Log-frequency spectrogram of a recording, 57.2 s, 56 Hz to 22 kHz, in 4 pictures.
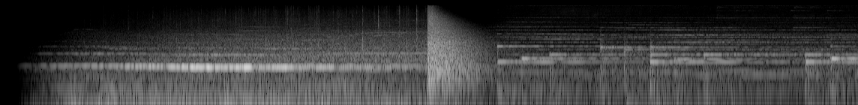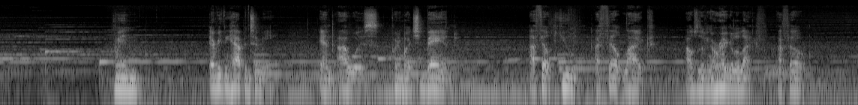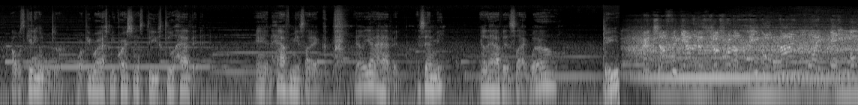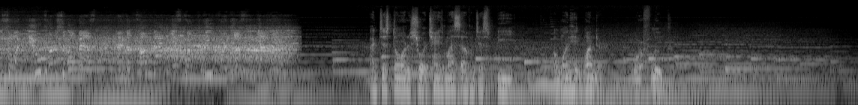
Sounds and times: Music: 0.4s - 57.2s
Male speech, man speaking: 16.2s - 16.7s, 17.8s - 18.9s, 19.6s - 22.0s, 23.1s - 27.8s, 28.8s - 32.0s, 32.8s - 36.0s, 36.6s - 38.0s, 38.7s - 47.9s, 49.0s - 51.5s, 52.1s - 54.1s.

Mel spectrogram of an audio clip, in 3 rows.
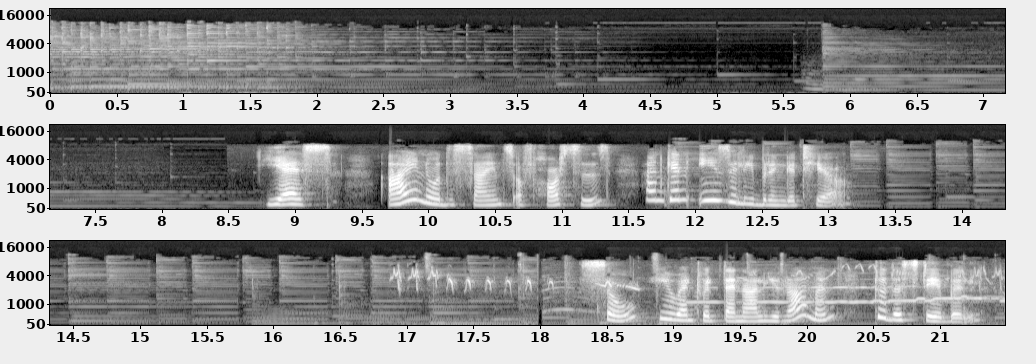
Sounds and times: Child speech, kid speaking: 8.8s - 13.2s, 18.3s - 21.4s.

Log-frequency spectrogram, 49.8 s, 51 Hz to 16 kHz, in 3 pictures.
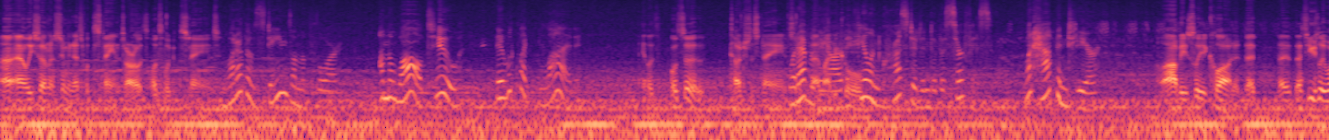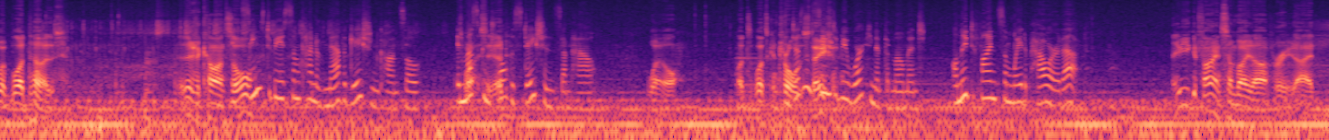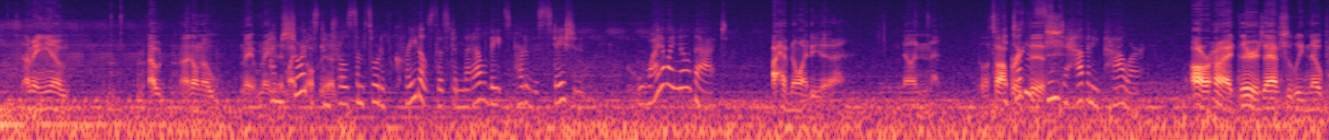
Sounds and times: Speech: 0.0s - 7.3s, 8.0s - 24.1s, 24.7s - 25.2s, 25.8s - 30.1s, 31.3s - 34.1s, 35.1s - 42.3s, 42.9s - 43.8s, 44.5s - 49.8s
Inside, small room: 0.0s - 49.8s.

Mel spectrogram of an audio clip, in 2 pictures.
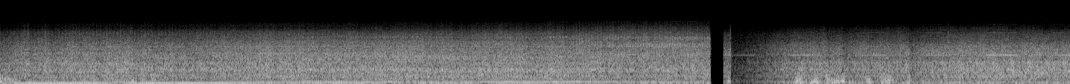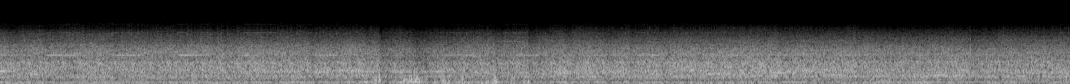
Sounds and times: Vehicle: 0.0s - 21.4s.

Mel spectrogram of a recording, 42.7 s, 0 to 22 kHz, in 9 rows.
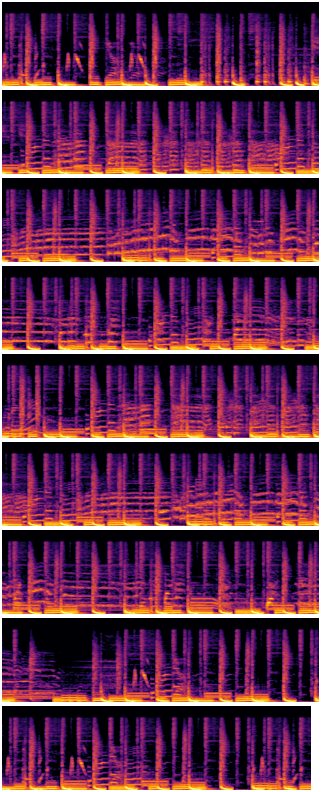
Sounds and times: Disco: 0.0s - 42.6s
Jazz: 0.0s - 42.6s.

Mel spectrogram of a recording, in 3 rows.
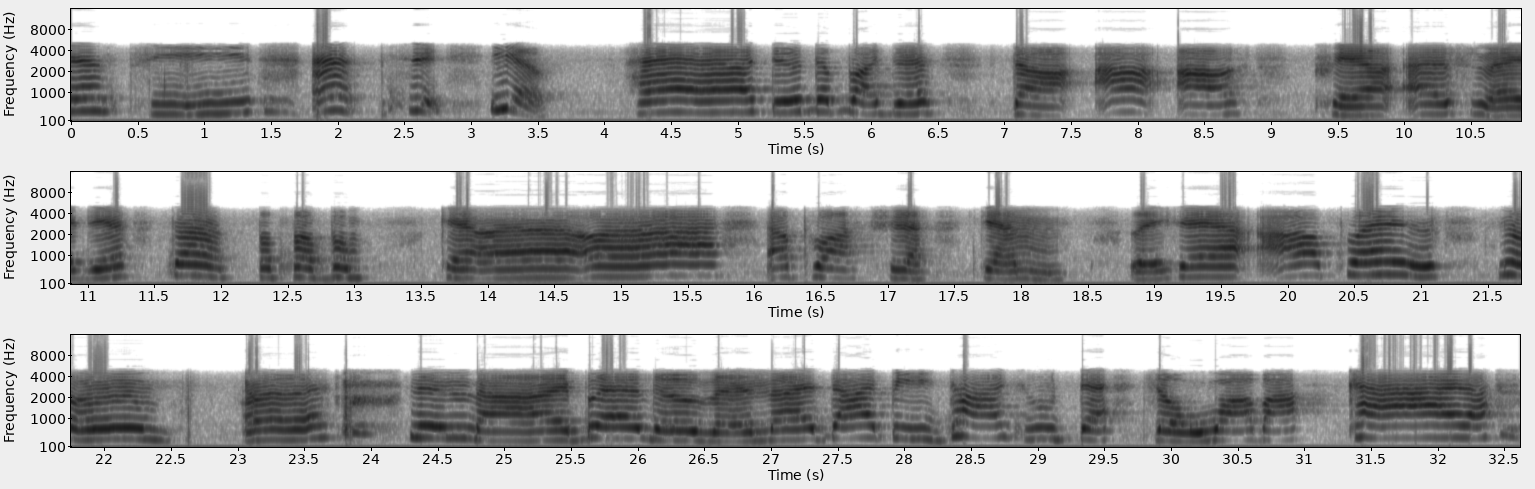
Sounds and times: Speech: 1.9s - 3.7s, 12.3s - 13.1s.

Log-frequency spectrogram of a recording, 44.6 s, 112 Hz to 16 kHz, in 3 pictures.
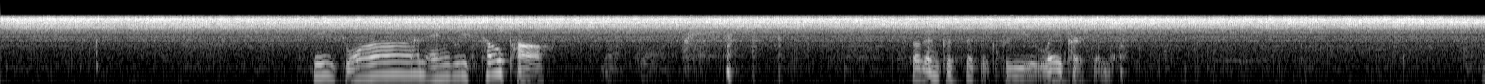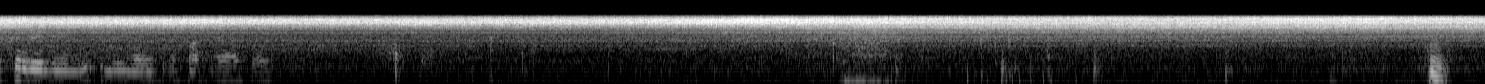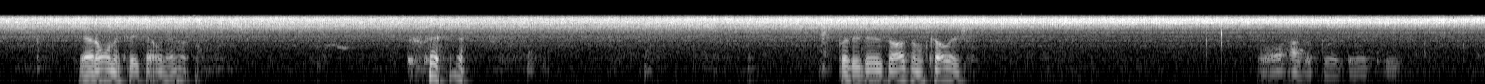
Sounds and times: Snake: 0.0s - 44.5s
Speech: 3.1s - 5.5s, 9.1s - 11.2s, 14.8s - 17.6s, 30.5s - 31.7s, 38.1s - 39.4s, 42.3s - 43.7s.

